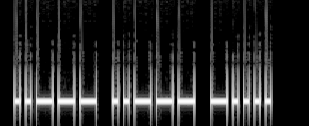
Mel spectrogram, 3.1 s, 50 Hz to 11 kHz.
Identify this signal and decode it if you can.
Morse code, heard as a keyed tone, about 22 wpm, 700 Hz. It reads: 226
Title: Numbers - 3-Digit 22wpm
